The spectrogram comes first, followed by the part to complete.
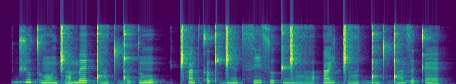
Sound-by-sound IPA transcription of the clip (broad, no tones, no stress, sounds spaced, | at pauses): d͡ʒ u t ɣ õ ɡ͡ǁ a m ɛ ɡ͡ǃ a̤ t ɡ͡ǃ o t ũ | ǁʰ ã t kʼ ʌ t ɡ͡ǁ ɛ̃ t s i s u t ŋ͡ǁ a̤ | ã ʒ ɡ͡ǁ a̤ ɡ͡ǃ ɛ̃ t ɡ͡ǃ ã z ə kʼ ɛ̃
